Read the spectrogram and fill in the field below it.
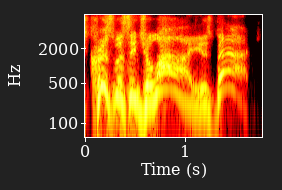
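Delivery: hammed-up announcer blast, pitched high; mock over-the-top radio puke voice; puking. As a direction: overblown shouted ad read. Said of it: "If you talk like this, it's puking".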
